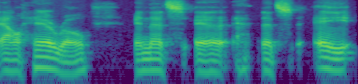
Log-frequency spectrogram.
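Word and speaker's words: Alghero: the northwest coast into a a place called algero and that's uh that's a l g h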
